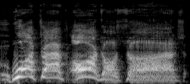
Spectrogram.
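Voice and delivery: high, loud, slow villain shout; frantic shout. Acted. Villain attacked by creatures, high shout. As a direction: yell while swatting.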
